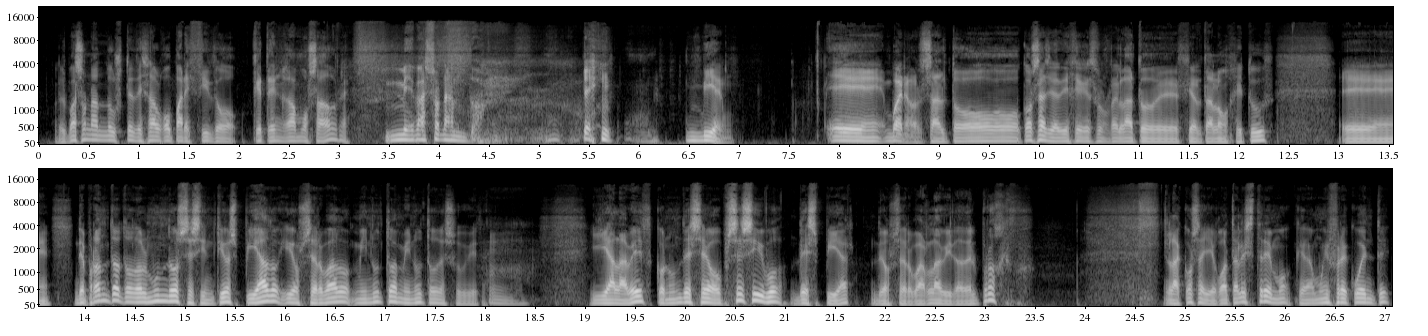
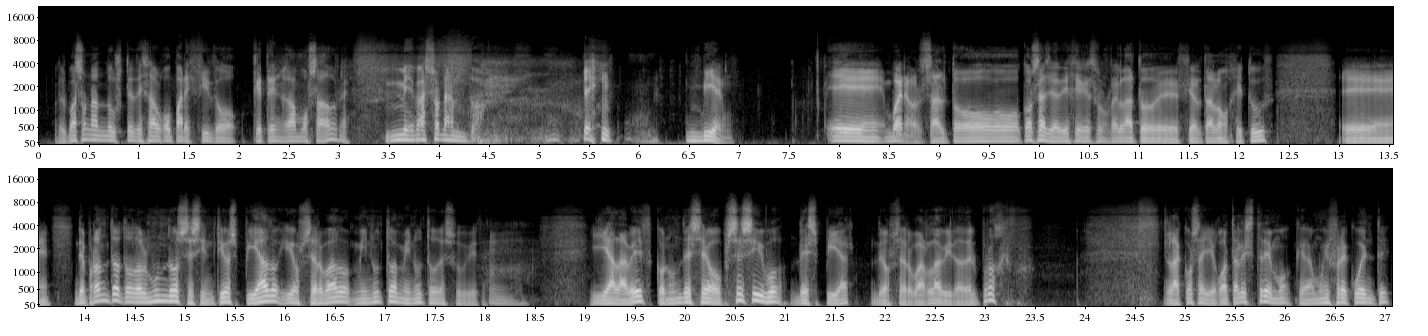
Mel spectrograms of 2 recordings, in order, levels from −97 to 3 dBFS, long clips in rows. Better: first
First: none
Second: muffled; very slightly; fading above 4 kHz

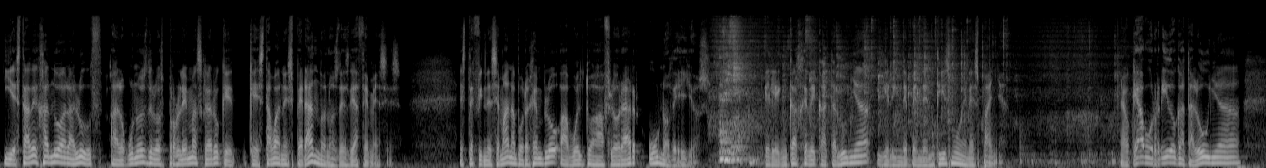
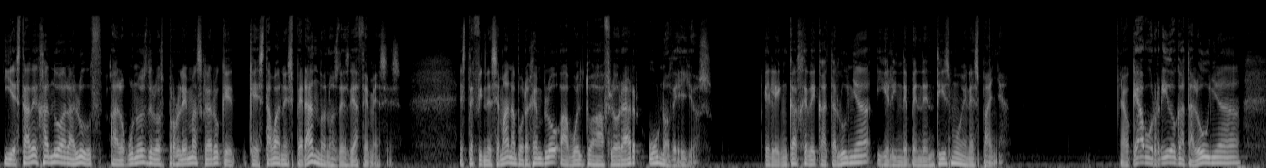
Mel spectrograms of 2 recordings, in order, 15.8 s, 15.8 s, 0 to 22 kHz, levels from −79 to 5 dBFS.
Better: second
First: dog barking; loud; from 9 to 14 s; peak 3 dB above the speech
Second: none

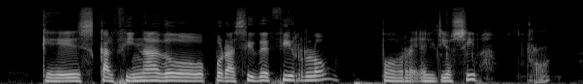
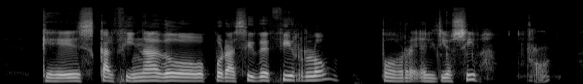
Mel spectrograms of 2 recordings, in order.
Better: first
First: none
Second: thin; somewhat; fading below 350 Hz

